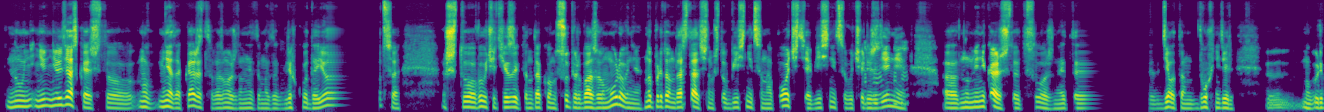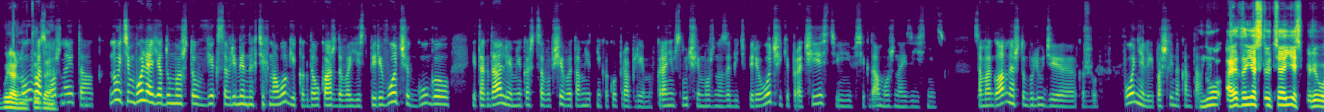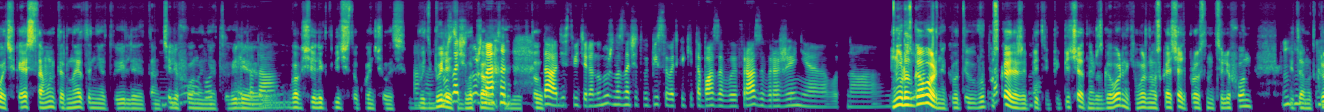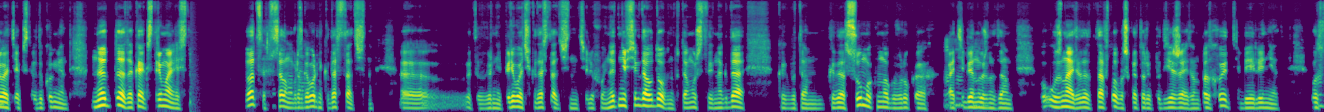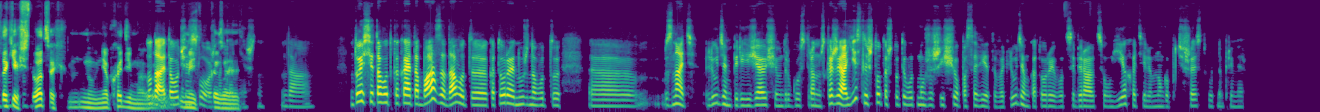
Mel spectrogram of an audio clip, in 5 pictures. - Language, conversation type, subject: Russian, podcast, Как миграция или поездки повлияли на твоё самоощущение?
- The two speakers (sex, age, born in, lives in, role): female, 40-44, Ukraine, Spain, host; male, 30-34, Russia, Germany, guest
- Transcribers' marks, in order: distorted speech; chuckle; tapping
